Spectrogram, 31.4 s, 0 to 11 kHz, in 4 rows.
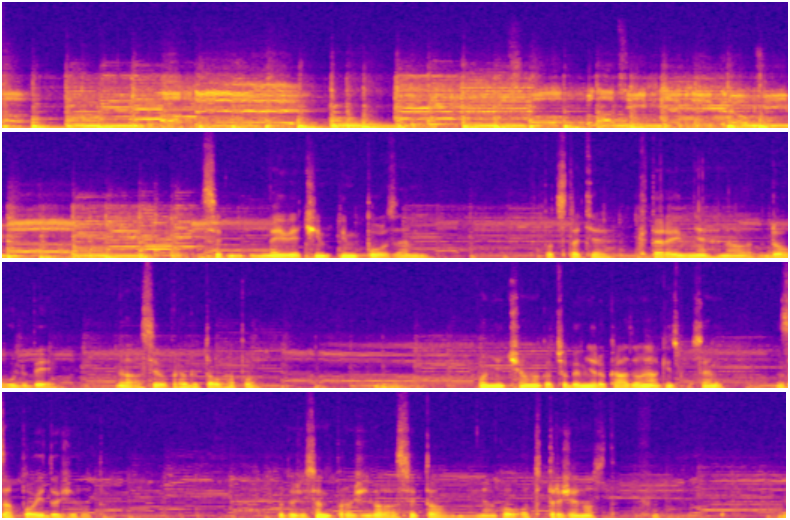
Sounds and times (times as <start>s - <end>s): Blues: 0.0s - 31.4s
Speech: 9.8s - 12.2s, 13.3s - 18.3s, 19.2s - 19.8s, 20.5s - 24.7s, 26.3s - 30.2s.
